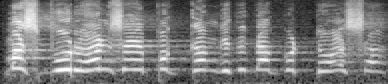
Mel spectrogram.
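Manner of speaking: high falsetto mock weeping; crying woman. Woman crying over her sins, mock weeping. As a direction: wail repentantly in a high falsetto. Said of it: "wanita pelacur itu menangis".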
